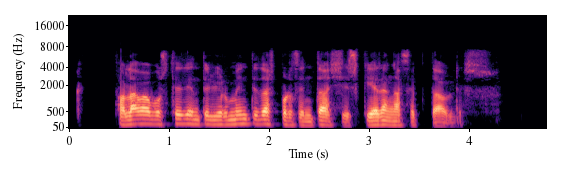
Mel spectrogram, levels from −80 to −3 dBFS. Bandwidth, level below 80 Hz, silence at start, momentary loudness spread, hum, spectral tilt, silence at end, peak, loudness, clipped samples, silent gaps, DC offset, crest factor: 7.6 kHz; -56 dBFS; 0.05 s; 11 LU; none; -5 dB/octave; 0.6 s; 0 dBFS; -18 LUFS; under 0.1%; 0.17-0.44 s, 3.57-3.61 s; under 0.1%; 18 dB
